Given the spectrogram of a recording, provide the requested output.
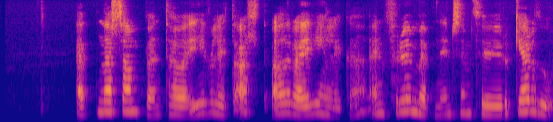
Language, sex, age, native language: Icelandic, female, 30-39, Icelandic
